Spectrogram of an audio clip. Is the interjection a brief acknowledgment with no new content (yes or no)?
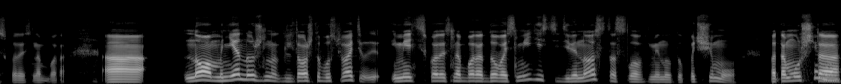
yes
